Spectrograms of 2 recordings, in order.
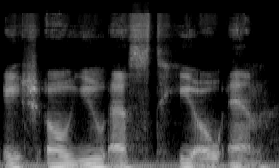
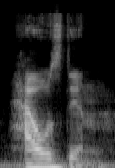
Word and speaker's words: Houston: It's spelled H O U S T O N. And it's pronounced housed in.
